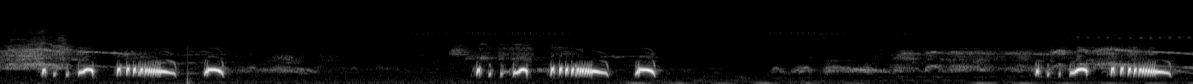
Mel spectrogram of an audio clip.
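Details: Spotted dove giving its morning call in the 'giọng thổ' style, calling to lure wild doves: three cooing phrases about five seconds apart, each opening with stuttered notes, then a long falling coo and a short final coo. Faint chirps between.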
